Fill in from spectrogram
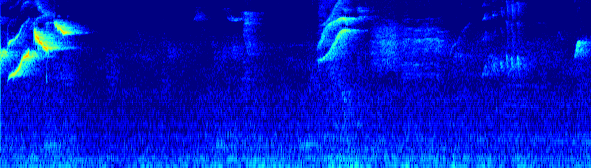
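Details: Lined seedeater (coleiro de gola, tui tui style) singing loudly: two short bursts of high, sweeping twittered notes separated by silence, then a faint brief note.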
